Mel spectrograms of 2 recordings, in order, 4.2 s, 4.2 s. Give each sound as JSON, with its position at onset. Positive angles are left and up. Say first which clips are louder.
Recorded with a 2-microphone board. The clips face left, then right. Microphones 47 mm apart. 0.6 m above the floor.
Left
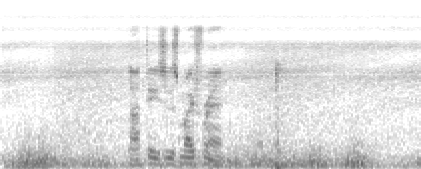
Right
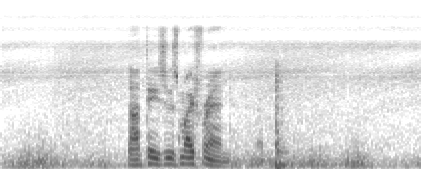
{"t": 1.3, "sound": "a man speaking", "louder": "right 12 dB", "side_deg": -60}
{"t": 2.7, "sound": "a shout", "louder": "right 12 dB", "side_deg": -60}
